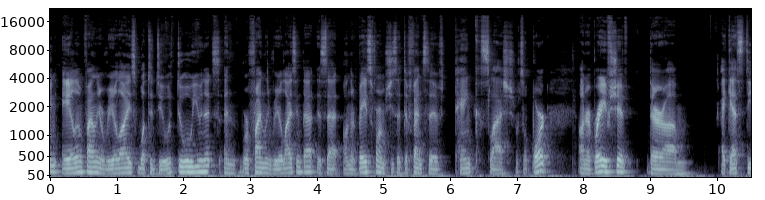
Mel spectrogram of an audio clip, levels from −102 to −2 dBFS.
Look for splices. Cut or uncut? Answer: uncut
